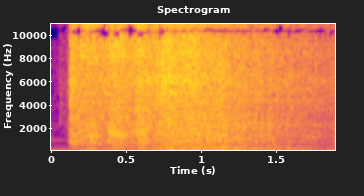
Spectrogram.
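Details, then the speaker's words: Acura Integra GSR B18C1 running a P75 manual ECU with VTEC and an Omni Power 3-bar MAP sensor, ECU reset, no codes: engine cranks and catches, then fades within a second or two on easy throttle instead of idling; starts then stalls, cause unknown. "no easy easy throttle don't rev it just easy throttle just try to keep it going"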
